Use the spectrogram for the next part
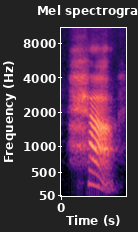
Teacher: ہا ان کو حروف حلقی کہتے ہیں. ہا، اس ہا کی آواز جو ہے نا وہ حلق سے آتی ہے اور یہ نرم ہوتی ہے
